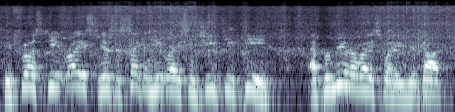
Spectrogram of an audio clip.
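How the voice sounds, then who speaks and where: A man's voice: high voice, fairly quick. Chatty male race commentator at a noisy event. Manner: chatty, filler-heavy, upbeat. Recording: noisy event with frying food behind.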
